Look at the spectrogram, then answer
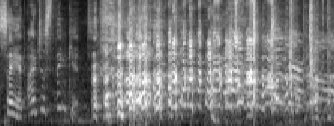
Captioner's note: laughter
